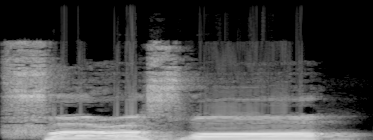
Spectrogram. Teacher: فعصا، فا کے اوپر زبر ہے، درمیان میں یہ عین ہے، عین کے اوپر بھی زبر ہے، اور صاد کے اوپر کھڑا زبر ہے، تو اس کو تھوڑا سا کھینچیں گے، بس ایک الف کی لمٹ میں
